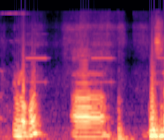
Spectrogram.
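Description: Only speech: a man talking through a handheld microphone. He says a short word, then draws out one steady vowel.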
